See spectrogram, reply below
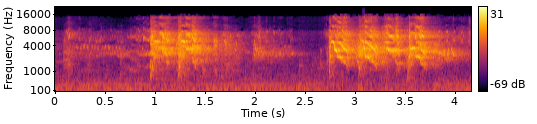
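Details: A budgie's soft, thin warbling gives way to louder bursts of scratchy chirps and squeaks, then quietens before another loud chattering outburst.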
